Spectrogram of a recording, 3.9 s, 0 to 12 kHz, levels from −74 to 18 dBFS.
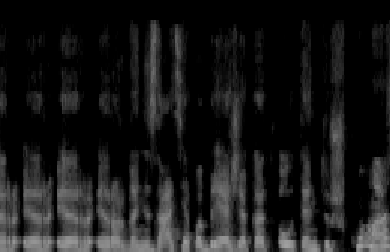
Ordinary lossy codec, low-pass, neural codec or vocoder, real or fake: AAC, 48 kbps; 10.8 kHz; none; real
